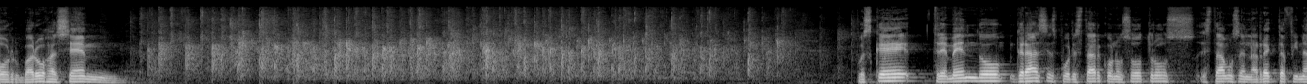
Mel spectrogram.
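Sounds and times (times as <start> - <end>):
speech: 0.0 - 1.5, 8.6 - 13.0
audience applause: 1.3 - 8.6.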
